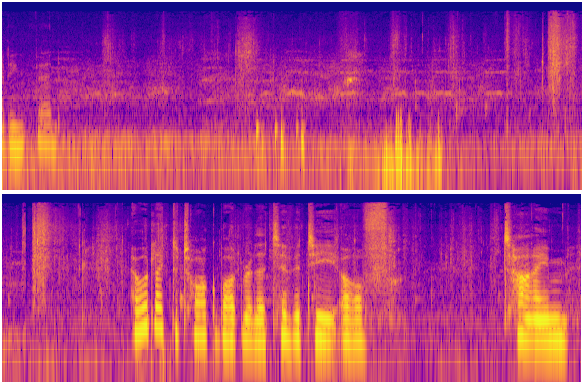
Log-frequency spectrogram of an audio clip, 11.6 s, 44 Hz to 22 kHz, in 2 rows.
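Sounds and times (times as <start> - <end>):
speech: 0.0 - 1.2, 7.1 - 9.8, 10.9 - 11.5
steady outdoor hum: 0.0 - 7.1
geese honking: 0.0 - 11.5
laughter: 2.4 - 3.2.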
